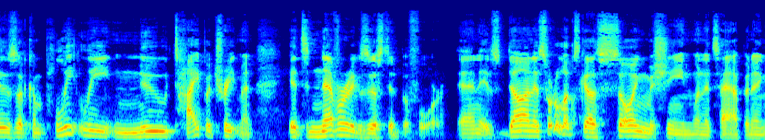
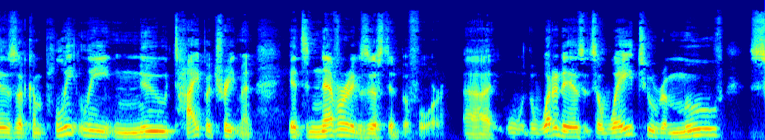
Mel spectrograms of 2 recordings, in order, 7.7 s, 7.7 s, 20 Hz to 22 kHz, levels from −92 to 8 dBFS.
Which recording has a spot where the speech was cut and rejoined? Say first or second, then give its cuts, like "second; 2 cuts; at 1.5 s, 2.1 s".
first; 2 cuts; at 4.5 s, 5.8 s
